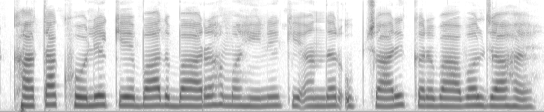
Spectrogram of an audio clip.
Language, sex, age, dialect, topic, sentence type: Magahi, female, 18-24, Central/Standard, banking, question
